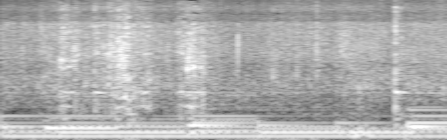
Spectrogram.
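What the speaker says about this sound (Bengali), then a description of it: "মোটামুটি এখন পেঁয়াজটা সিদ্ধ হয়ে আসছে" Onions fry in a pan with salt for a hilsa fish curry, giving a steady close crackling sizzle with faint stirring scrapes throughout.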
